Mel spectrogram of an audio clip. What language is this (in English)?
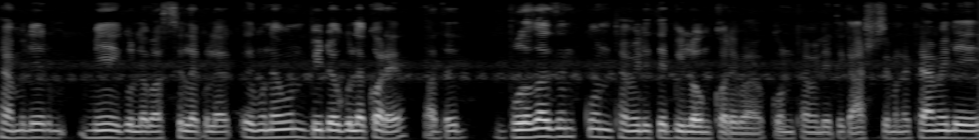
Bangla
